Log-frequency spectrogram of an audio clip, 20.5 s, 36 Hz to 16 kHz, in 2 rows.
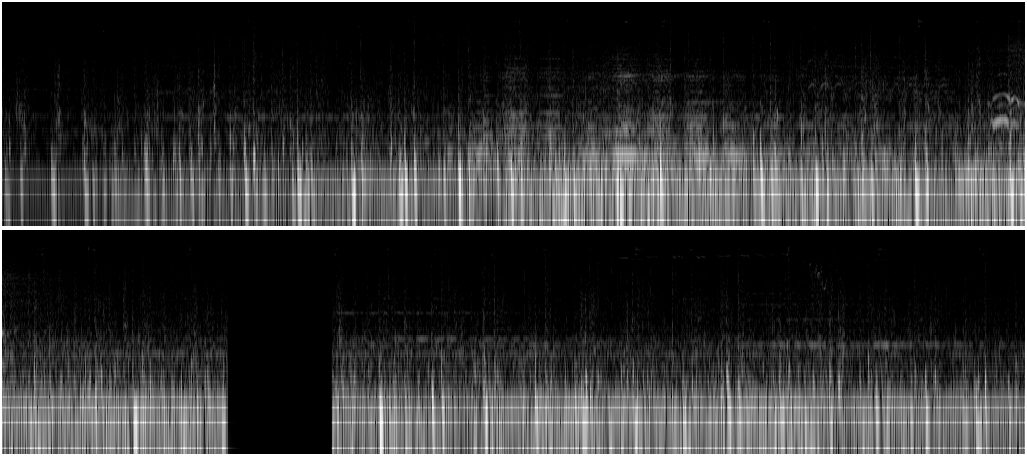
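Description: Horses in the stables of a manor in the Red Dead Redemption 2 video game, with steady clip-clop of hooves and occasional neighs and whinnies over a constant ambient bed, interrupted by a brief silent gap.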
